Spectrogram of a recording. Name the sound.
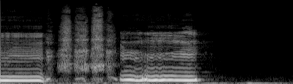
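voice imitating heavy panting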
